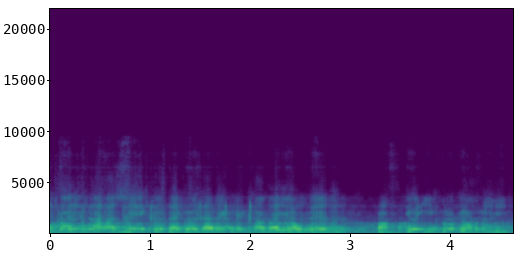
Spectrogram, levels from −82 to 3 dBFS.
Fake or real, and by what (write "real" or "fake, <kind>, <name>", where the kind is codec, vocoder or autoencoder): fake, vocoder, Vocos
